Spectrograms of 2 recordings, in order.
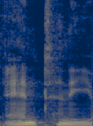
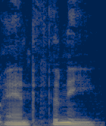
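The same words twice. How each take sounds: First: "Anthony" said with a T, as Antony; T pronunciation. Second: "Anthony" with a clear TH; TH pronunciation. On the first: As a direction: say "Anthony" with no TH sound. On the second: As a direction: say "Anthony" with th as in thin. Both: Shown as a demonstration. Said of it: "I don't know if it's".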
